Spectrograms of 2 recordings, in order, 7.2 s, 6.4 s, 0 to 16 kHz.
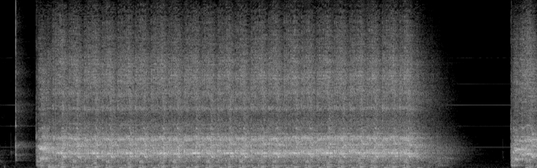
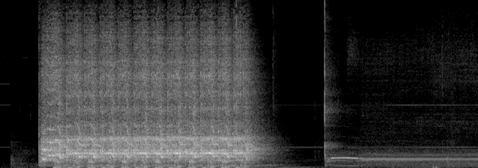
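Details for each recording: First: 2022 Indian Super Chief ABS motorcycle, crank-no-start: two five-second bursts of even starter cranking, about two beats a second, never catching; crankshaft position sensor fault made the ECM cut fuel pump priming and spark. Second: 2022 Indian Super Chief ABS no-start, after reconnecting the crankshaft position sensor plug: about three seconds of steady, even starter cranking, then quiet fuel pump whine priming as engine revolution is detected; normal cranking before it starts.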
